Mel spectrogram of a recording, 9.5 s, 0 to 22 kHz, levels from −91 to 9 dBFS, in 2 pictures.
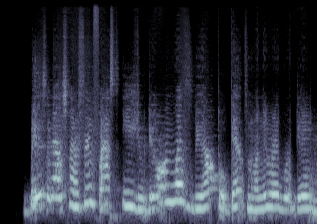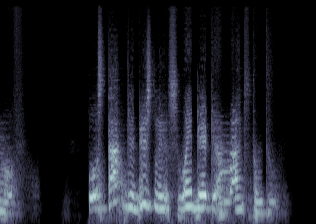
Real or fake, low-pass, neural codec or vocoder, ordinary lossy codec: fake; 19.8 kHz; codec, 44.1 kHz, 0.9 kbps, DAC; none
